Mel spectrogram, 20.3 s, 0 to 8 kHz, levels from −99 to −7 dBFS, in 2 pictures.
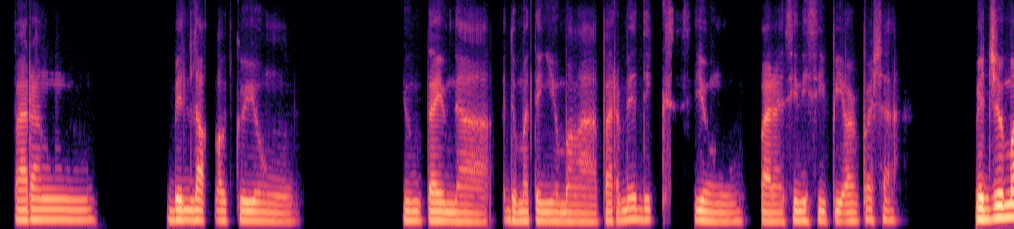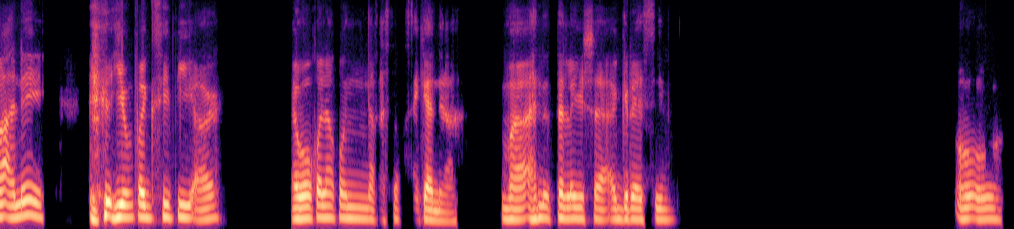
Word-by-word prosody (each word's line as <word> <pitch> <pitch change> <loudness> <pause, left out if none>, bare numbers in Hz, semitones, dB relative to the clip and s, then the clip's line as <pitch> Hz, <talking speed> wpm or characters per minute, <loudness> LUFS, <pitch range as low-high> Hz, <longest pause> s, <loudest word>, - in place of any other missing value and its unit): Parang 135 +1 -1 1.2
binlock-out 130 -1 -1
ko - - -5
yung 115 -3 -4 1.0
yung 120 -1 -4
time 120 -1 0
na 110 -1 -7 0.2
dumating 120 -1 -3
yung 115 - -4
mga 110 -1 -7
paramedics, 130 +2 -6 0.2
yung 115 -2 -4 0.2
parang 115 -1 -4
sini-CPR 120 -1 -4
pa 135 +4 -8
siya, 125 0 -11 0.8
medyo 140 +3 +7
maano, 170 +1 +5
eh, 180 -4 +3 0.7
yung 165 0 +9
'pag 160 -1 +5
CPR. 160 -3 +1 0.7
Ewan 145 +1 +7
ko - - +4
lang 155 -1 +2
kung 150 -1 +2
naka-saksi 135 0 -9
ka 140 - +4
na 120 -2 -4 0.5
ma-ano 140 +2 +2
talaga 145 -2 +4
siya 140 0 -2
aggressive. 135 -1 -1 2.8
Oo. 140 -1 0
130 Hz, 100 wpm, -21 LUFS, 120-145 Hz, 2.8 s, yung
